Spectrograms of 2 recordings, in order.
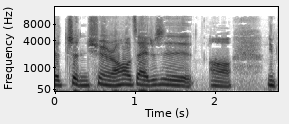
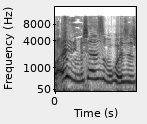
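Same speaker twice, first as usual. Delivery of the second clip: mock-stern demand, pitched much higher; high-pitched scolding, retold; retold fierce questioning; 10 semitones higher, much faster than usual. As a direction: imitate someone sharply confronting a person. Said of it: "很凶的问他说".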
